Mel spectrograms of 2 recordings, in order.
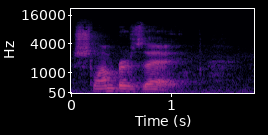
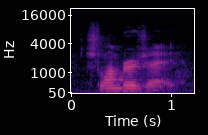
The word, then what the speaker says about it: Schlumberger: to look at is schlumberg i always say that wrong my bad um i butcher their name no matter how many times i try to say it i always butcher it schlumberger okay let's go for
